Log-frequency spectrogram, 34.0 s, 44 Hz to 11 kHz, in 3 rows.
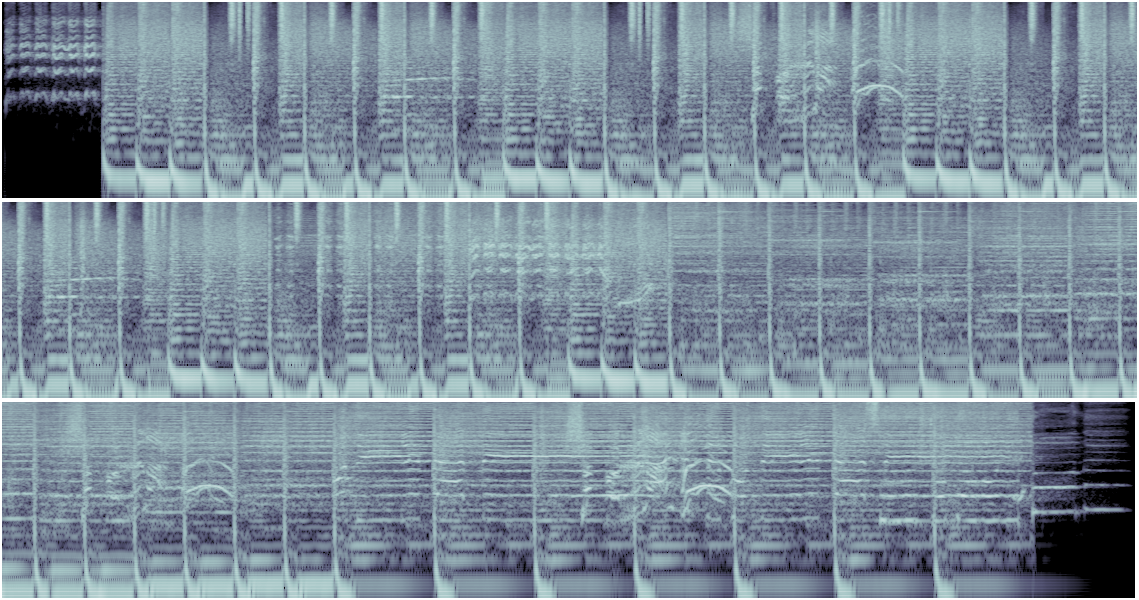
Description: • Качество: 320, Stereo
громкие
мощные басы
необычные
эпичные
Neoclassical
Самое необычное звучание в современной электронной музыке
